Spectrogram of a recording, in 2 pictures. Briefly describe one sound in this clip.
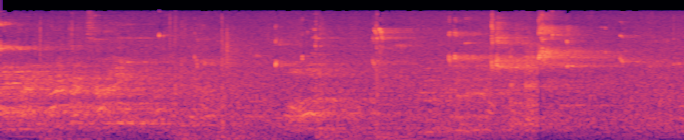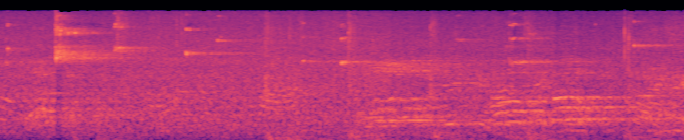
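Sneakers squeak sharply on a hard court floor, echoing in a large hall.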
